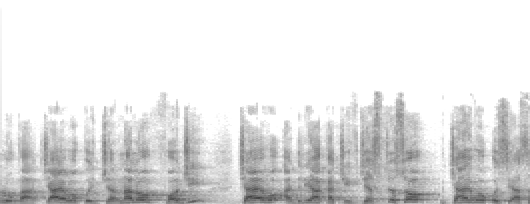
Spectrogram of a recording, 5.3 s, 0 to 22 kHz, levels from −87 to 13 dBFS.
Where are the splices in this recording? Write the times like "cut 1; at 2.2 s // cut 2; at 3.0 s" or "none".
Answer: cut 1; at 4.4 s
